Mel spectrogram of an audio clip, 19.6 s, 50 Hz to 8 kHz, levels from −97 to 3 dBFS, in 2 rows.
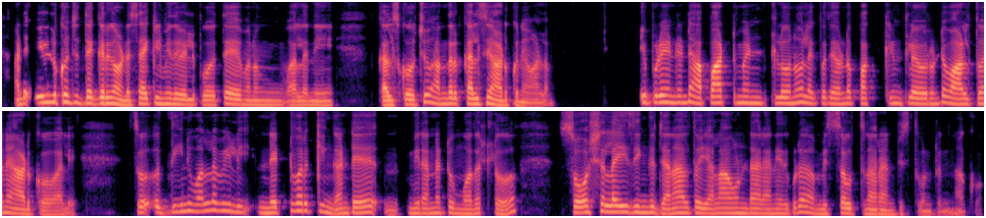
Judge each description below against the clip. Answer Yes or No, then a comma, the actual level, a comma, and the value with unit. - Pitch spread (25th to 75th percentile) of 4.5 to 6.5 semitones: Yes, average, 4.8 semitones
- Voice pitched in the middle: Yes, medium, 150 Hz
